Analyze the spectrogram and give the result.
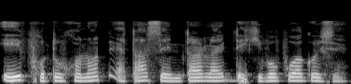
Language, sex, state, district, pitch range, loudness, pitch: Assamese, male, Assam, Sonitpur, 160-170 Hz, -15 LUFS, 165 Hz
